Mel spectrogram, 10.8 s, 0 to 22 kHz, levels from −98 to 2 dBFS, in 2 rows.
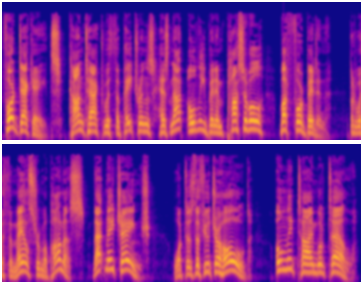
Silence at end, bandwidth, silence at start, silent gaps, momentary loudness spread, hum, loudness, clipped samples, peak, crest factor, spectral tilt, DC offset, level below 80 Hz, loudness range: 0.15 s; 16.5 kHz; 0.05 s; none; 9 LU; none; -20 LUFS; under 0.1%; 0 dBFS; 20 dB; -3 dB/octave; under 0.1%; -60 dBFS; 2 LU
